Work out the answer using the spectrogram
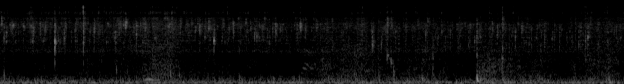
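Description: Rain dripping and tapping on a tent: scattered, irregular light ticks over a low steady hiss.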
